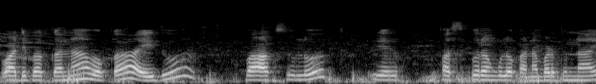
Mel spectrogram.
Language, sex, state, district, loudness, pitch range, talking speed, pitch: Telugu, female, Telangana, Mahabubabad, -17 LUFS, 190-215 Hz, 80 wpm, 200 Hz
